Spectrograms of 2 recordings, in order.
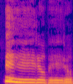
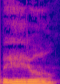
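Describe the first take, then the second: First: High, loud, stretched "Pero"; "Pero" said high and loud, drawn out as a warning; a big, high, loud "Pero"; drawn-out but. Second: Said in the usual way. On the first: A narrator's reading.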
